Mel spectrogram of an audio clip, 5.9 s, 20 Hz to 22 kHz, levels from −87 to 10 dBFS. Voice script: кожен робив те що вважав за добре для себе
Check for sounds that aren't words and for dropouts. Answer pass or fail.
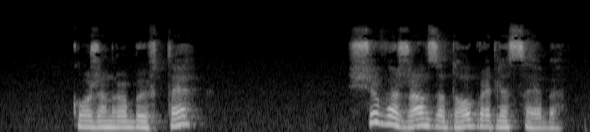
pass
